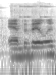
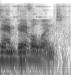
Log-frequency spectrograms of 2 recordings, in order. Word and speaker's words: ambivalent: said it like that that is not how you say it is this another word I've been pronouncing wrong yes it's ambivalent bro how many words have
